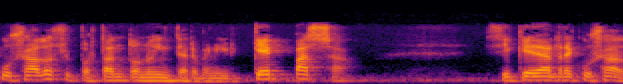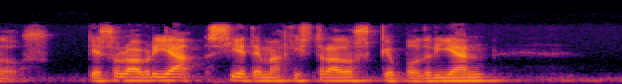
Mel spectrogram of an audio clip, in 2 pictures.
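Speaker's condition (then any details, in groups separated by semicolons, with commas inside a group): No condition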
